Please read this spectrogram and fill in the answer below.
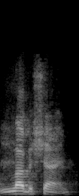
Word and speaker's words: Labuschagne: What pronunciation? Oh, Labuschagne.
